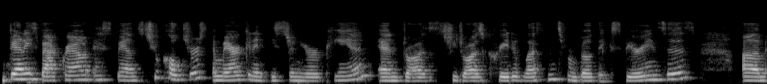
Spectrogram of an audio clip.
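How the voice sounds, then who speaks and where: A woman hosting a meeting, reading a guest introduction with many um pauses over a video call. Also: lowish voice. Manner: warm filler-laden reading, with um pauses. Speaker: meeting host introducing a speaker. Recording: dull lo-fi video call audio.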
